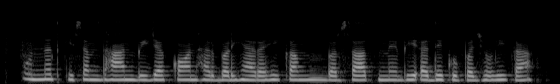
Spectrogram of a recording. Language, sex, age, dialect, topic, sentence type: Chhattisgarhi, female, 18-24, Northern/Bhandar, agriculture, question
